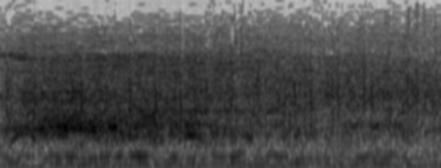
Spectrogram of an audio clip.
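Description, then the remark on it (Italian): A concert crowd in St. Louis applauds steadily for several seconds as the band members are introduced, a dense, loud wash of clapping that holds an even level throughout, with faint cheers mixed in. “I'm going to introduce the members of the band, and when I do, I want you to give them a really great round of applause.”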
